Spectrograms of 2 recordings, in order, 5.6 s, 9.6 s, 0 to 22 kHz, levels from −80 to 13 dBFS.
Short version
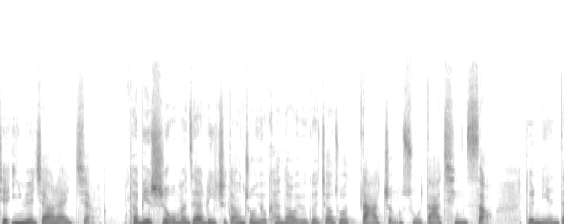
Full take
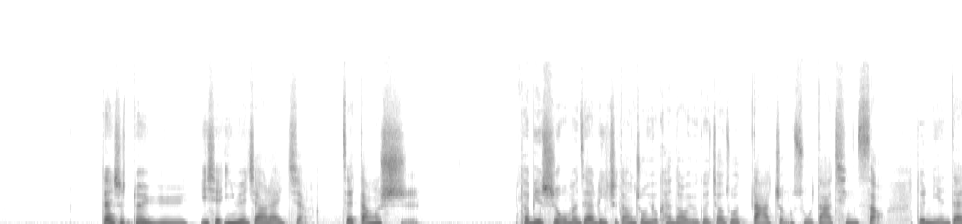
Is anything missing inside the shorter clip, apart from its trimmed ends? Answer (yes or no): yes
